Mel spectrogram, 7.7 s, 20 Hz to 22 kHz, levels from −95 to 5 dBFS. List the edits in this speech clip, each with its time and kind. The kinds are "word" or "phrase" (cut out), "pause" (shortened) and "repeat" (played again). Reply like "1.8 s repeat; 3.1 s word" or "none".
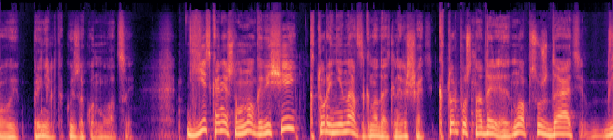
3.8 s pause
